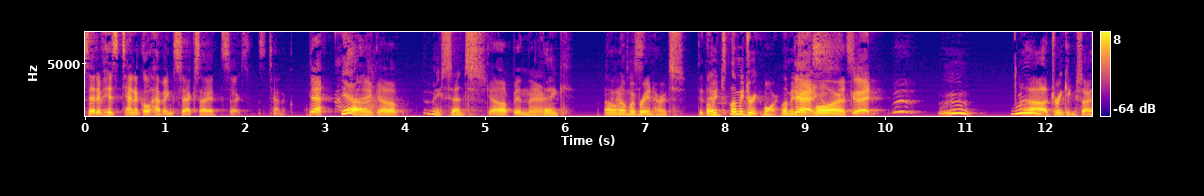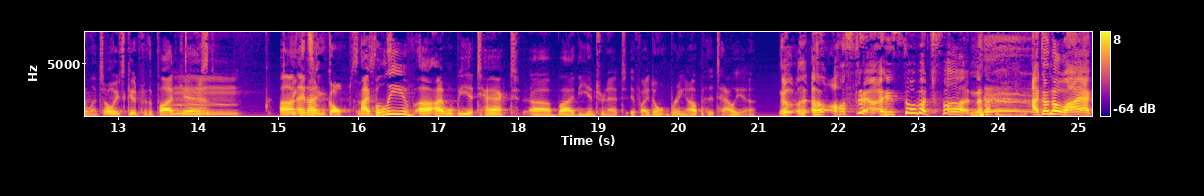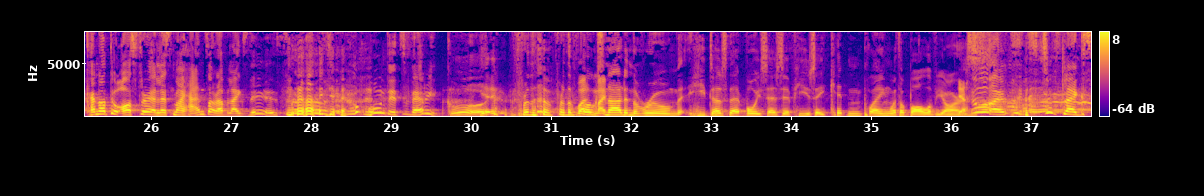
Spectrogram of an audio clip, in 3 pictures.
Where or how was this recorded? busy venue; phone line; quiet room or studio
busy venue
